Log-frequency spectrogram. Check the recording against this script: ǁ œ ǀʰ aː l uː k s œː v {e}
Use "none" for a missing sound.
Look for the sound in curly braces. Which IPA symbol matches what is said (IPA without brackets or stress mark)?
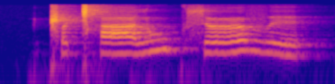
e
